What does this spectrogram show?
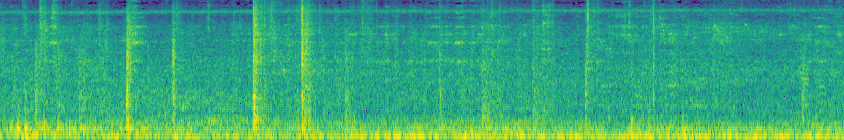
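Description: Metre-gauge Nilgiri toy train rolling slowly into a station: a steady low rumble from the carriage, with irregular sharp clacks and knocks of the wheels over rail joints and points, two of them louder about a third of the way in.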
